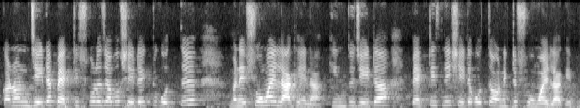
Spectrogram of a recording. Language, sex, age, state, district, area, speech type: Bengali, female, 18-30, West Bengal, Kolkata, urban, spontaneous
